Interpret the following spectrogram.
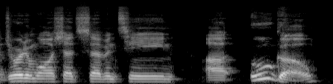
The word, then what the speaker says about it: Hugo: Uh Ugo Gonzalez. Nope, that's that's the right pronunciation, right G? That's correct. Ugo.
